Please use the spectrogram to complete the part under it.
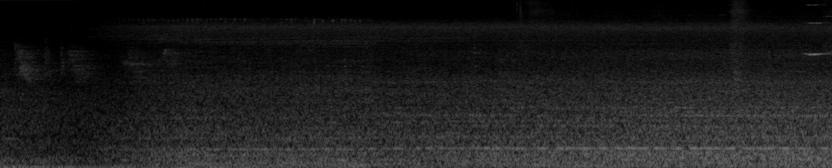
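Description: A bus engine hums and grows louder as the bus drives closer.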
